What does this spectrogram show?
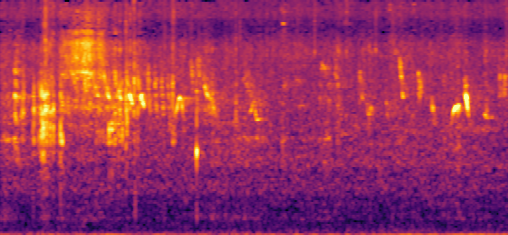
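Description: Several birds chirping and calling in short, quick notes, over a steady low rumble.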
